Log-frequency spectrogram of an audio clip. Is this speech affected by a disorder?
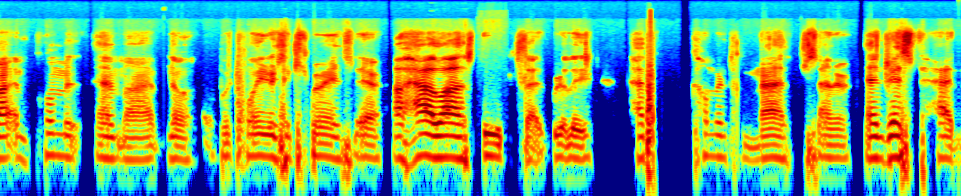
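Yes: cerebral palsy; from birth, poor hand use.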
